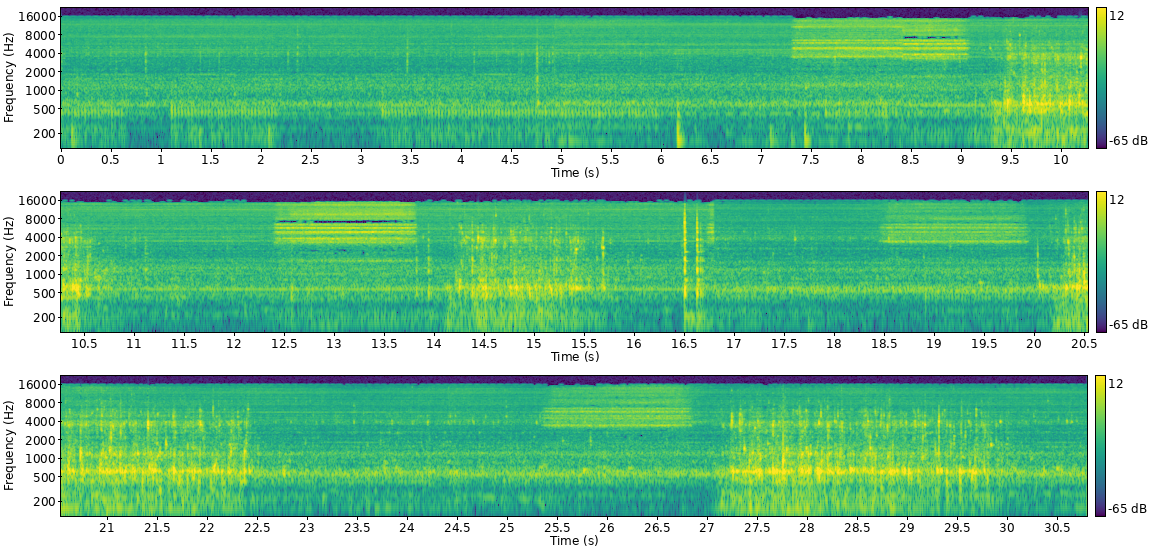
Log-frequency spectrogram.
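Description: Scuba diver breathing through a regulator underwater: four breaths about six seconds apart. Each is a short hissing inhale through the demand valve followed by a longer, louder burst of exhaled bubbles, over a steady faint hum.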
